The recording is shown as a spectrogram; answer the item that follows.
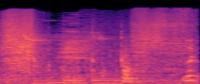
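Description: Wooden armchair scraping and rubbing as a person sits down in it, loudest in a rasping scrape right at the start.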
